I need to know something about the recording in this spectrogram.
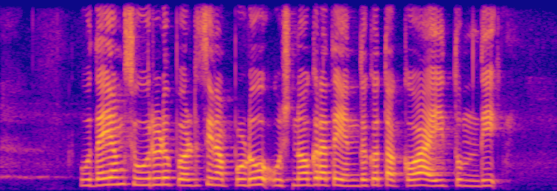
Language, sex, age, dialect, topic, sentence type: Telugu, female, 25-30, Telangana, agriculture, question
